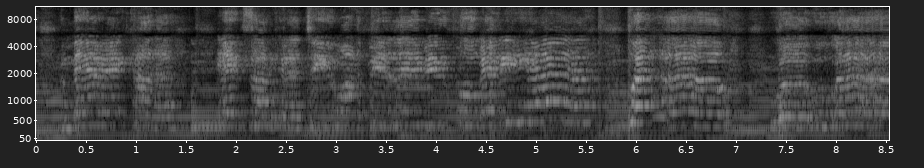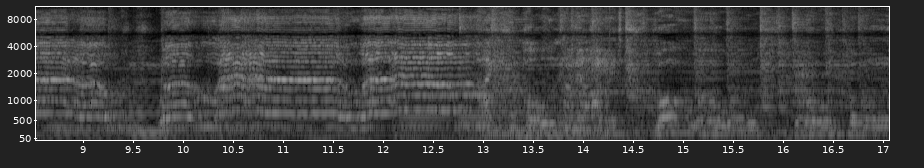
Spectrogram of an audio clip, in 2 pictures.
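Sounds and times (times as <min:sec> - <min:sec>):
small band playing low chords: 0:00.0 - 0:17.0
girls singing: 0:00.2 - 0:14.3.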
